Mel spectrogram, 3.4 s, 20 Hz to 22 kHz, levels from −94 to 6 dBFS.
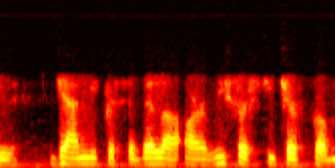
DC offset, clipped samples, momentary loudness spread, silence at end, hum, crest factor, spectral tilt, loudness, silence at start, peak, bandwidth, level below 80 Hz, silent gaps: under 0.1%; under 0.1%; 7 LU; 0 s; none; 16 dB; -9.5 dB/octave; -19 LUFS; 0 s; -2 dBFS; 3.6 kHz; -62 dBFS; none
